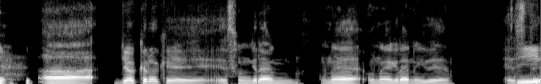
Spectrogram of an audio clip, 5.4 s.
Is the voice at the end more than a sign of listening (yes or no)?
yes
